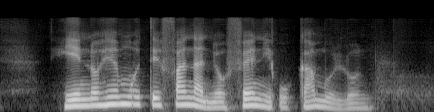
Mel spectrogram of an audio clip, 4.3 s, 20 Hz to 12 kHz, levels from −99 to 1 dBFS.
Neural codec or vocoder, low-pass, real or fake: codec, 16 kHz, 0.7 kbps, FocalCodec; 7.2 kHz; fake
